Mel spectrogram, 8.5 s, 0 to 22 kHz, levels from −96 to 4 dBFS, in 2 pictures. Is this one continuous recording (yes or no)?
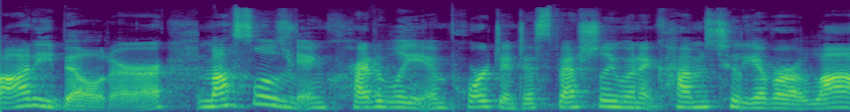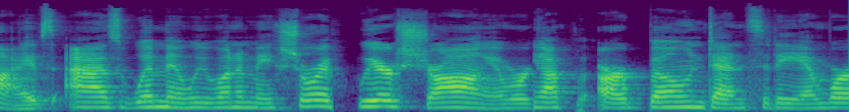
no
